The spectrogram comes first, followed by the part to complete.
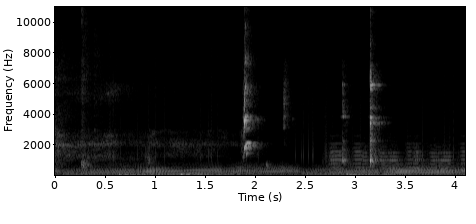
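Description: Background music with low sustained tones, with two sharp glass clinks, one about two seconds in and another a little after three seconds, as a bottle and glass are handled at a bar.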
